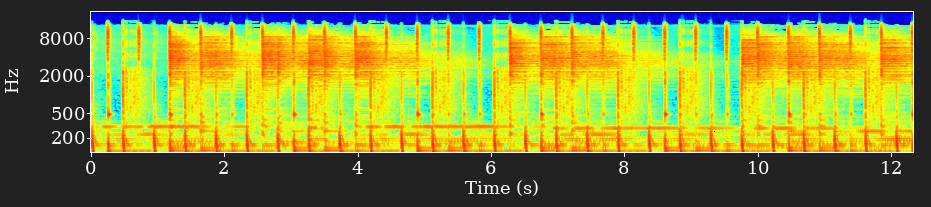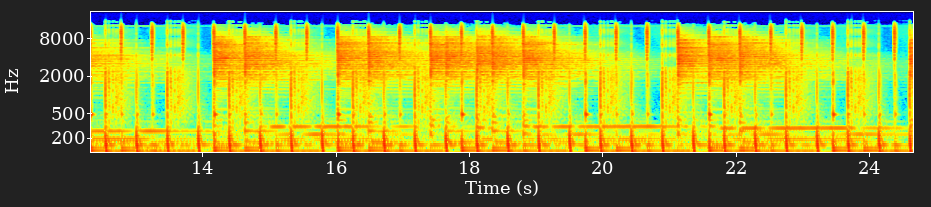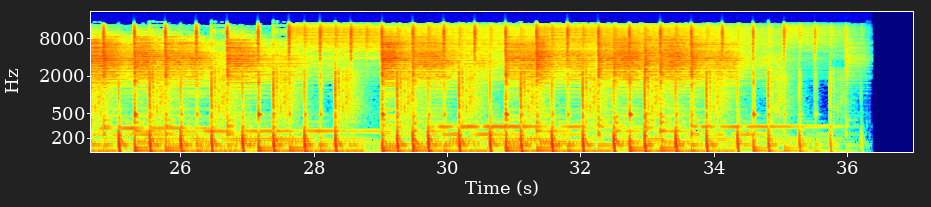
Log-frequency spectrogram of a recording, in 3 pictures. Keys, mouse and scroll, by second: 1.7 click, 3.7 s, 6.1-15.5 drag, 16.9 click, 20.1 click, 22.2 middle click, 22.3 middle click, 24.1 click, 24.5 click, 26.7 shift+click, 29.4 click, 31.6 click, 32.0 click, 36.4 click, 36.7 click.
